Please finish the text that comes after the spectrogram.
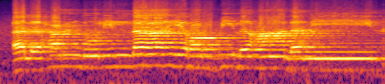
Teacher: dia sebut lam dengan hujung lidah jadi mudah berlaku lontaran suara yang kedua sehingga terjadilah Qalqalah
